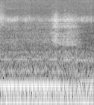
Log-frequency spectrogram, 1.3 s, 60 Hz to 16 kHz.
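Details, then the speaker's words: 2005 Mazda RX-8 rotary, a day and a half after rough idle, flashing light and white smoke following redline runs (owner suspects coolant seal leak, coolant level normal): starts right away and idles evenly with no stumble or vibration; normal idle. "as you see it start off right away and today I'm not getting a rough idle no vibrations"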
